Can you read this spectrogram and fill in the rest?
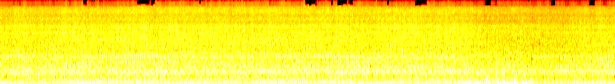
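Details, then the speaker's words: Mid-size air compressor used to blow out a sprinkler system for winterizing; steady motor drone with a hard, busy pump rhythm, then a brief change as pressure tops out, signalling full tank pressure, healthy and normal. "that voice means noise means your pressure is built up"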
